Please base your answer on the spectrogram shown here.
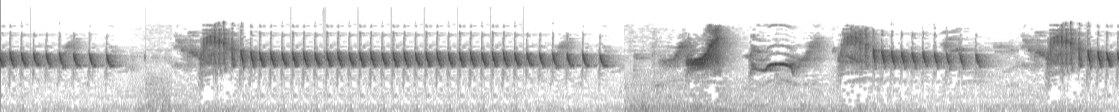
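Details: Sooty-headed bulbul tutor song for caged birds: long steady rapid trills separated by short pauses, with several loud buzzy upswept notes and a few slurred whistles between them.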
